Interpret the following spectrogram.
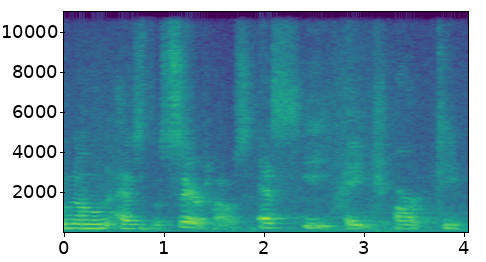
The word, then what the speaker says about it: Sehrt: Welcome to the Augusta History Museum, also known as the Sehrt House, S-E-H-R-T, pronounced Sehrt.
